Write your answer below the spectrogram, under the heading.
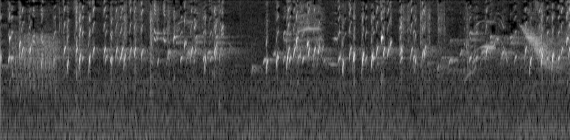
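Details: Goldfinch song meant to inspire pet goldfinches: bursts of bright twittering notes, a short near-silent gap, then renewed chirpy phrases with sharp high tinkles.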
